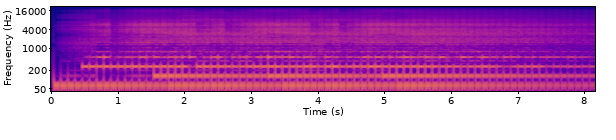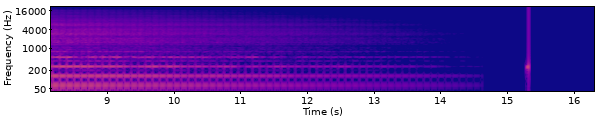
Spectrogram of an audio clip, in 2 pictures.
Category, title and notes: Instrument samples > Synths / Electronic
Deep Pads and Ambient Tones1
Synthesizer, Pads, bassy, Chill, Digital, Note, bass, Dark, Oneshot, Tones, Deep, Haunting, Pad, Ambient, synthetic, Analog, Ominous, Tone, Synth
